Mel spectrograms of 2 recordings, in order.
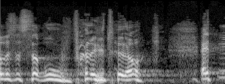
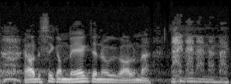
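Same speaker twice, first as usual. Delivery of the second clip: self-blaming mutter; 9 semitones lower, 7 dB quieter than usual. Retold or imitated. Imitating self-blaming believer.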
